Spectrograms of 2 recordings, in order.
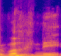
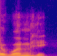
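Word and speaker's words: वह्नि: We don't say Vahni, we say Vanhi.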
